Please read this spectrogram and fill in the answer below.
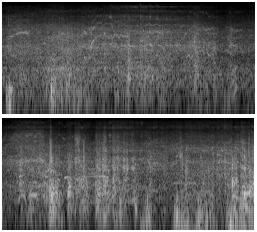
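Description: Traxxas Slash electric RC short-course trucks racing on a dirt track, their motors whining and rising and falling in pitch with the throttle. A few sharp knocks come about six to seven seconds in.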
